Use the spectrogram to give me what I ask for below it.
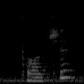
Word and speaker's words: fáilte: a look at them in the first word we have an a with an accent it's the only accent we have in the language it's called a father and it makes the vowel long an a with an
